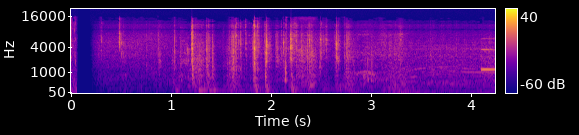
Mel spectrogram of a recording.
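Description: A run of short clicks and knocks from things being handled inside a car cabin, starting about a second in.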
